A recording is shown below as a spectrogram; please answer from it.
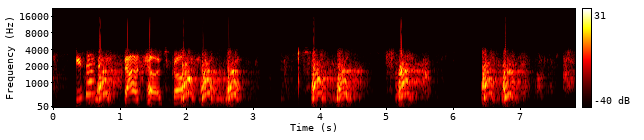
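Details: Frightened German Shorthaired Pointer reacting to a giant squirrel balloon, giving bursts of harmonic barks in short clusters separated by pauses, overlapping with a person talking.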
